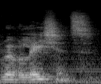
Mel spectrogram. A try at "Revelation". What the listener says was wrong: No, calling it Revelations with an S is for teenage girls who wear oversized scarves and want the worship band to play Oceans. It's Revelation. I'm not saying Revelations, I'm saying Revelation.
